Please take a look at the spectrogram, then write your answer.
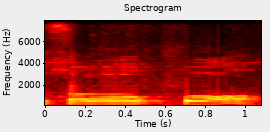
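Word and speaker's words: sapa: Siapa itu Ngokonya itu Sopo. Sopo. Sopo. Sopo, tulisannya siapa tapi bacanya Sopo.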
